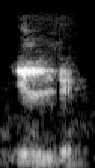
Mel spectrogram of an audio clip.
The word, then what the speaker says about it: ylide: হ্যাঁ ঠিক আছে, WAYLIDE ইলডে, ঠিক আছে। ইলিড বলার থেকে ইলডে বলা উচিত, কিন্তু ইলডে, ইলিডই বলে।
